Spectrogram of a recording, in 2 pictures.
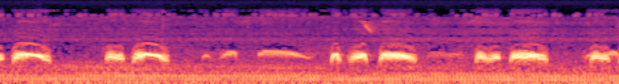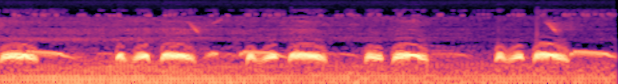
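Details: Spotted dove calling to lure wild doves: a long series of soft, low coo phrases, each made of two or three clipped notes and a sliding tail note, repeated regularly with a low hum beneath.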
